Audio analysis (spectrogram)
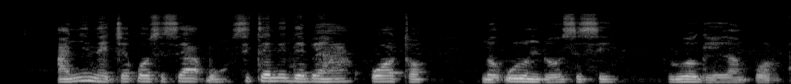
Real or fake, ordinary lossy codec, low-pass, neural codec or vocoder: real; MP3, 96 kbps; 10.8 kHz; none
